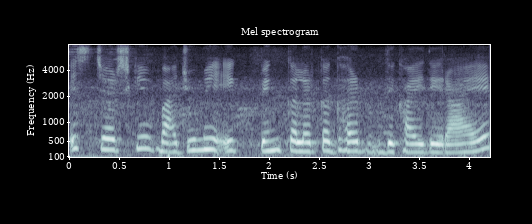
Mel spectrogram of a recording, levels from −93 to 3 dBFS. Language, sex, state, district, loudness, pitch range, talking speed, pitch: Hindi, female, Chhattisgarh, Raigarh, -14 LUFS, 225-270 Hz, 185 wpm, 245 Hz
